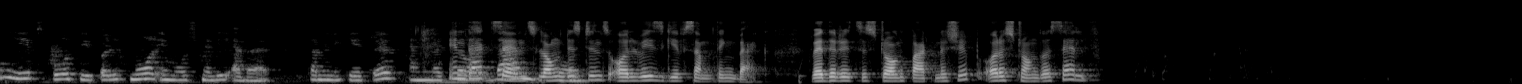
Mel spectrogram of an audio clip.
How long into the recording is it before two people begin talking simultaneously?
4.5 s

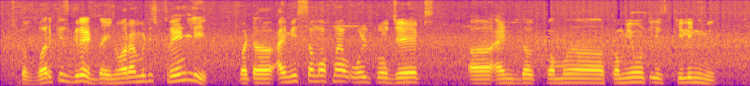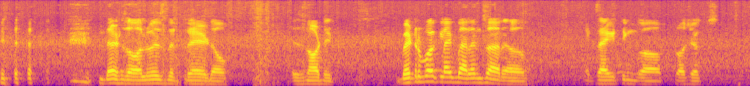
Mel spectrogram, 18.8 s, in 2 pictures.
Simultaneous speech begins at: none

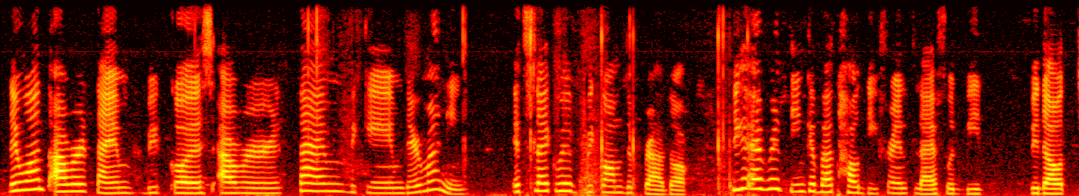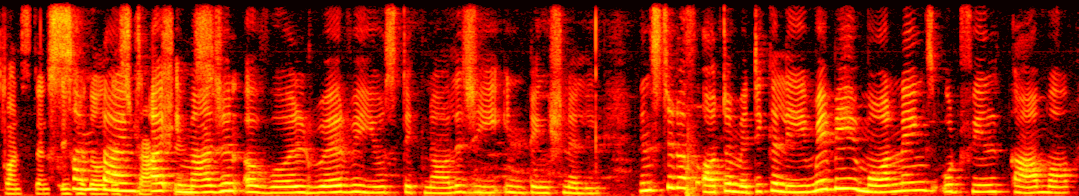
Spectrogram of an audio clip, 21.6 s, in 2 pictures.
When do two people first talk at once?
11.3 s

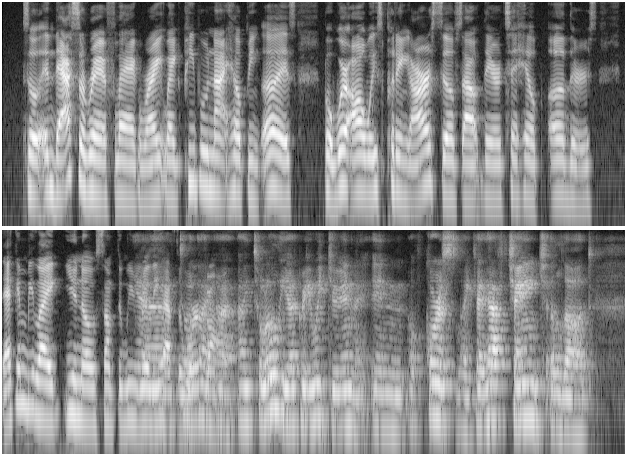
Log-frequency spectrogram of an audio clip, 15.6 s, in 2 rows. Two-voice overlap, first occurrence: 9.4 s

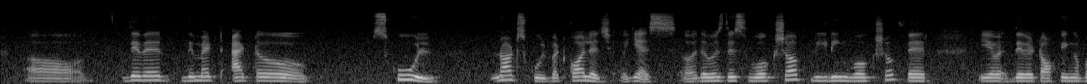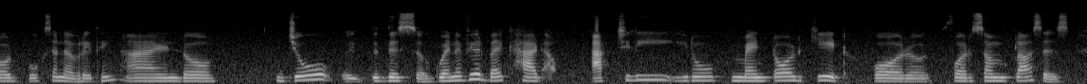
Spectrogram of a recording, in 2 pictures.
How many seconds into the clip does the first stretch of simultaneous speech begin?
none

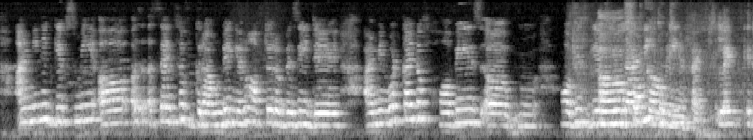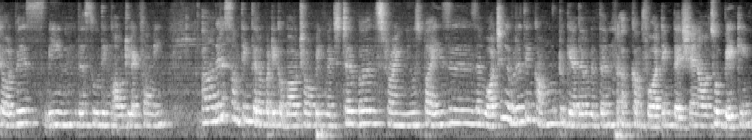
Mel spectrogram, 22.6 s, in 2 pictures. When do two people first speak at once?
9.0 s

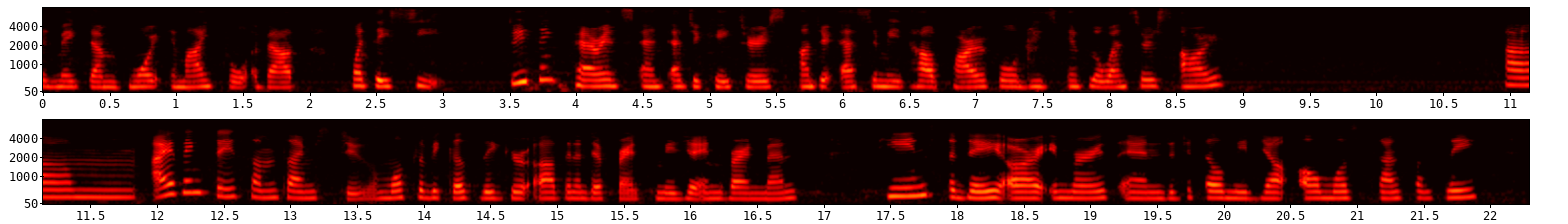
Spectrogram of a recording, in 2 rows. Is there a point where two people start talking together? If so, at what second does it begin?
none

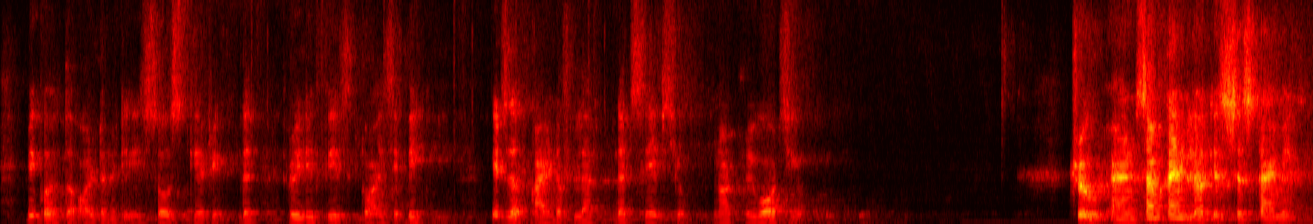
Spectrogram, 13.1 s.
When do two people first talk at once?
none

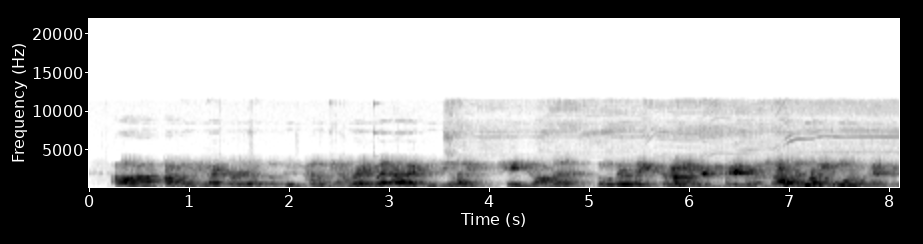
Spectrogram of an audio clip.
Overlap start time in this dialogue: 5.8 s

